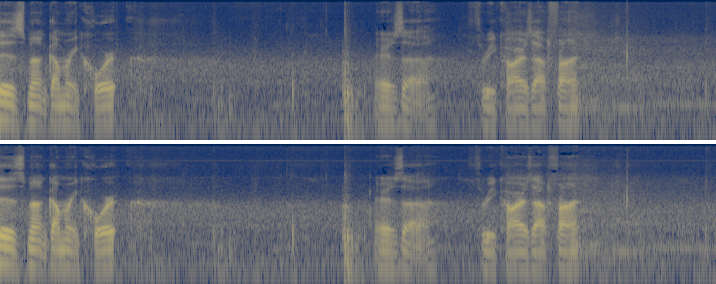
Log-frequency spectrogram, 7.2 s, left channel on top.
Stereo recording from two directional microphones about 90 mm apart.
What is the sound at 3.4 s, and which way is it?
Door, 40° left (ahead or behind).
